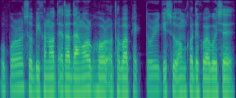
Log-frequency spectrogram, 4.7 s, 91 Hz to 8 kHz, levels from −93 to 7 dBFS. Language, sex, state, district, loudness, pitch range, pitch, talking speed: Assamese, male, Assam, Hailakandi, -19 LUFS, 115-125 Hz, 120 Hz, 140 wpm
